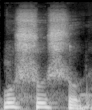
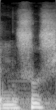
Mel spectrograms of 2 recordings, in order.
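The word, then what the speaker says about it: mušḫuššu: Muxuxo é mais ou menos isso, a pronúncia que eu encontrei.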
